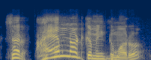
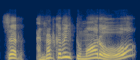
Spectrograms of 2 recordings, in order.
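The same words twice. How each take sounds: First: "I am" swelled loud and high; big emphatic "I am" after "Sir"; stress on I am. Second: "tomorrow" loud and stretched, swooping up high; stress on tomorrow. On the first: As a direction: lean hard on "I am", then ease through the rest. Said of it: "The word that you stress makes". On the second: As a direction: save the punch for a long rising "tomorrow". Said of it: "what word you're trying to stress". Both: Shown as a demonstration.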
